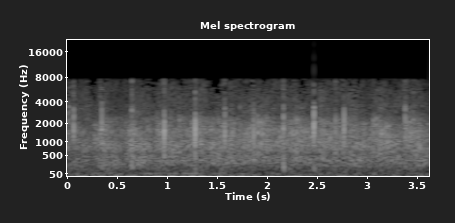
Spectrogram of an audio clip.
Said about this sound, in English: These elders have been sorely tested. These are servant leaders that have a special place in my heart, and each of them are a hero to me. Can we applaud and say thank you?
